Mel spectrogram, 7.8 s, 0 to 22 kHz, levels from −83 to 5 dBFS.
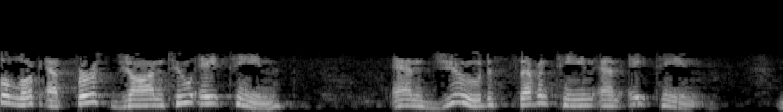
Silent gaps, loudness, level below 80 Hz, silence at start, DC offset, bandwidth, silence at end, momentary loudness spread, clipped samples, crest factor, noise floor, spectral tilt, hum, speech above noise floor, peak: none; -26 LUFS; -76 dBFS; 0 s; under 0.1%; 3.9 kHz; 0 s; 12 LU; under 0.1%; 20 dB; -62 dBFS; -10.5 dB/octave; none; 36 dB; -8 dBFS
